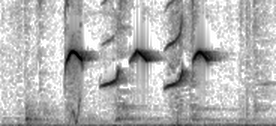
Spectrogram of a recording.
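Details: Lure call of a Java sparrow meant to draw answers from other birds: four quick thin whistled notes alternating a high slurred tone with a lower rising one, evenly spaced over about a second.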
